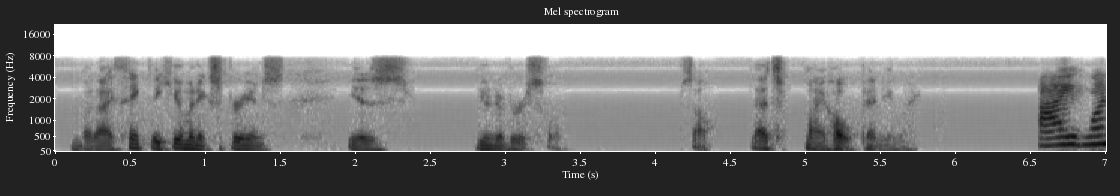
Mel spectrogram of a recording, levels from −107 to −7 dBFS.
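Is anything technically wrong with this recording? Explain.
Yes, there's a DECT cordless phone buzz running under the speech from start to finish. A DECT handset or base nearby fires a radio burst every 10 ms, and the audio circuitry rectifies those bursts, so you get a thin, steady buzz at 100 Hz stacked with harmonics. It sits well below the speech, roughly 30 dB down, but it's constant. The wideband phone-call bandwidth, with nothing above 7.6 kHz, is just the HD Voice codec doing its job.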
